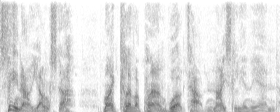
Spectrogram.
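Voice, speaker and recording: Putting on a gruff character voice, a man with a fairly low pitch talks at a moderate pace, making very wide pitch swings and big swings in loudness. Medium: video game. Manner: gruff, blunt.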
